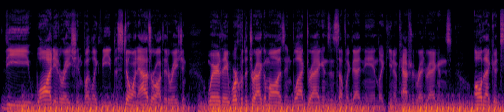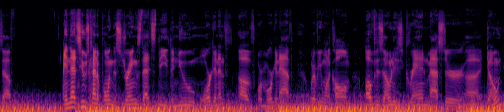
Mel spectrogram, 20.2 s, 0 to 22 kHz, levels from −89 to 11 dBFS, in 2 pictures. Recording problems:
low rumble; loud; throughout; 7 dB below the speech

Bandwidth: 15.5 kHz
